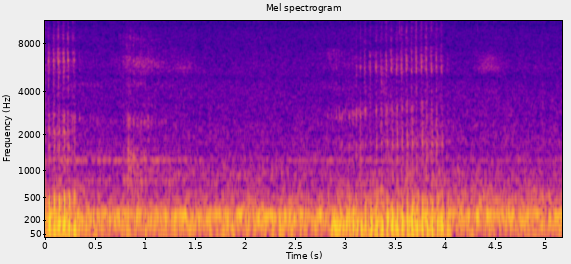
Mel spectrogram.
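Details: A sleeping English Bulldog with a severely dry nose snores in a low, rapid, rattling rumble, about four pulses a second, with brief louder swells near the start and middle.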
